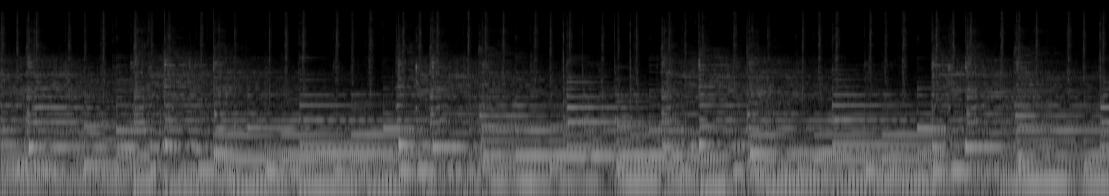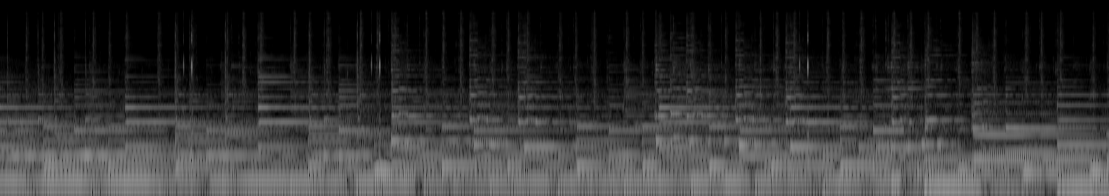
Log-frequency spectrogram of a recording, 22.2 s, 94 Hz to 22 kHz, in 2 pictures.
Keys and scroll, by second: 4.1-5.3 typing, 8.9 h.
